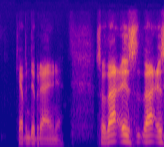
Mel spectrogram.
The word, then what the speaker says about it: De Bruyne: world would have been Kevin de Brer de you know the the the color brown. For some reason it became De Bruyne. And I don't again I don't know if that's because people looked at that name and thought it looks like De Bruyne but it's not.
